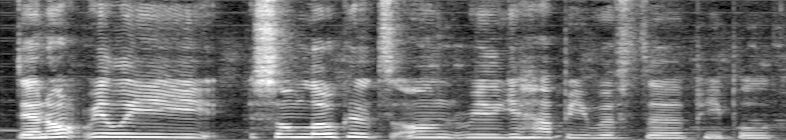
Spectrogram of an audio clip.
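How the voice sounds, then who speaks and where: A woman's voice: a little high, normal speed, faint music behind. Chatty young woman. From Luxembourg. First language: Luxembourgish. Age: young adult. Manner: chatty, opinionated, rambling. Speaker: livestreamer. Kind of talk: casual livestream chat.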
